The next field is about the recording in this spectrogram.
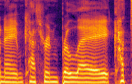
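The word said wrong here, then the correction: Breillat: That's Brea.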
